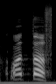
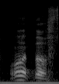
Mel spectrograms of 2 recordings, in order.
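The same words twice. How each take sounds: First: It is said louder. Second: It is said quietly.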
